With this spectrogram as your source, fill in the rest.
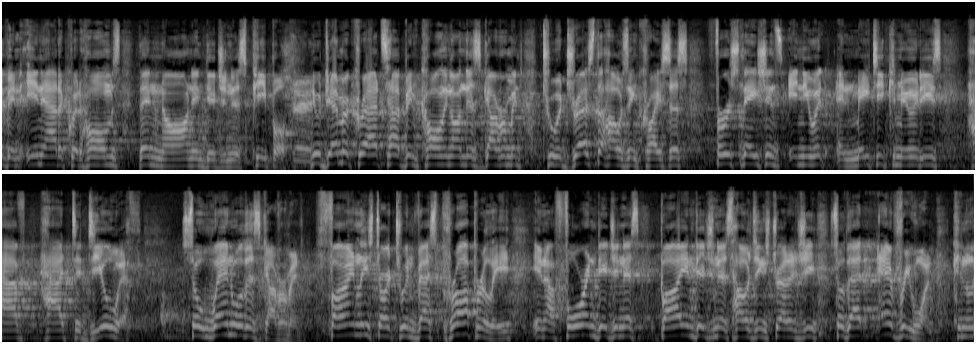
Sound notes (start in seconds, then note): none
